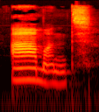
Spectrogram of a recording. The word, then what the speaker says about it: almond: So my friend didn't know there was a silent L in there. And when you say it, you kind of prolong that almond. And in Spanish, the word almond is almendra.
